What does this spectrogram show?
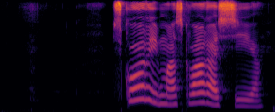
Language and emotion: Russian, neutral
